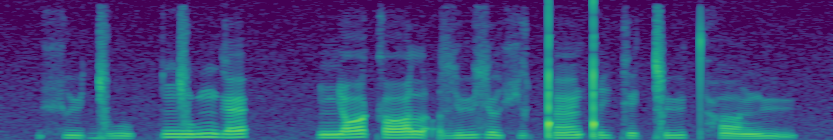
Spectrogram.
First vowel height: high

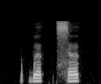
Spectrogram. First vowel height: mid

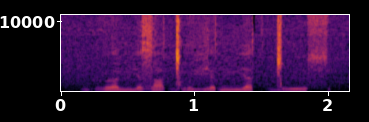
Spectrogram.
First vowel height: mid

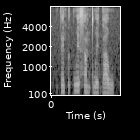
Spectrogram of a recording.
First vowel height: mid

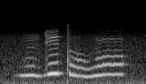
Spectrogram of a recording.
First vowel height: high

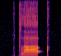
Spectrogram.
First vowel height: low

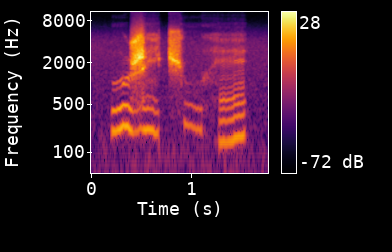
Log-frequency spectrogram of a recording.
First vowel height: high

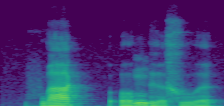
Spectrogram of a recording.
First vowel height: low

